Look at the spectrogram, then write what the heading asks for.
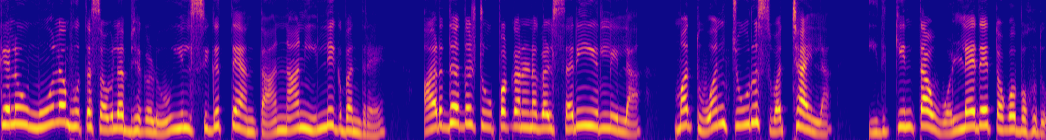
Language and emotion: Kannada, angry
